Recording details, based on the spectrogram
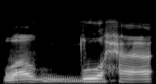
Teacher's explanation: মাখরাজে আওয়াজের গুঞ্জনটা চালু থাকতে থাকতে তারপর এই দদের পেশের উচ্চারণটা হবে। জজম যুক্ত অবস্থায় অর্থাৎ তাজদীদের প্রথম অংশে আওয়াজের গুঞ্জনটাকে বন্ধ করে দেওয়া যাবে না।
